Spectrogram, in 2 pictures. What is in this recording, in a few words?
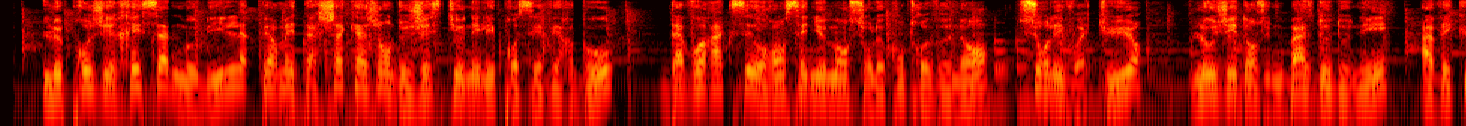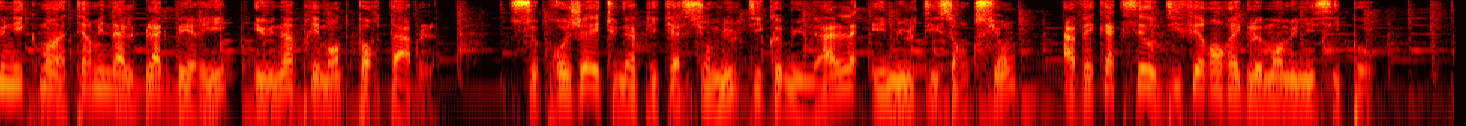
male french mobil comercial; ideasonora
